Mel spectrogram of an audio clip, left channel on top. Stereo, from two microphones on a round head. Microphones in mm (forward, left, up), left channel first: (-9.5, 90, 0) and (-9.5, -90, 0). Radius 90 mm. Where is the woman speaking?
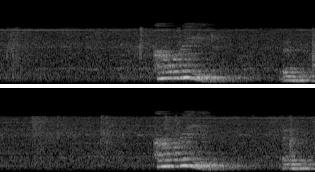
10° left (ahead or behind), 0.6 m; by 3.1 s 40° right (ahead or behind), 1.1 m.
